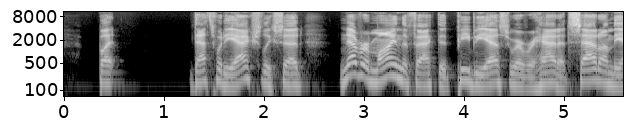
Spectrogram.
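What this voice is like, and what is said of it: Usual voice. Nothing is said of it.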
